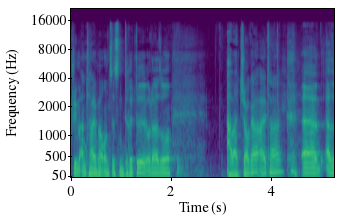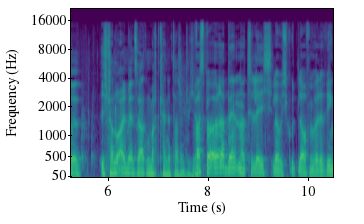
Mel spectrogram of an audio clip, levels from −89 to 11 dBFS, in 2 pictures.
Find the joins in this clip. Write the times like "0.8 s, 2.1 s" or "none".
4.3 s, 9.3 s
